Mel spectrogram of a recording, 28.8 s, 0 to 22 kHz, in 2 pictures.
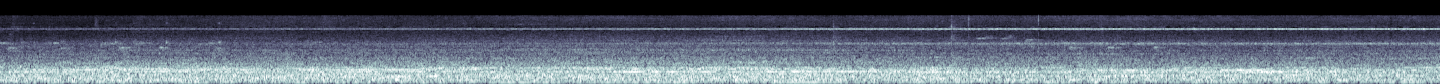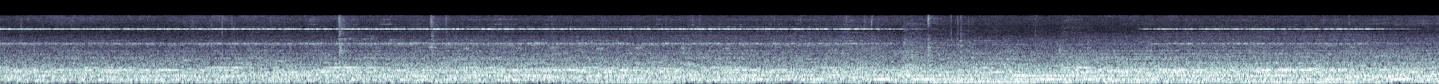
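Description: Locomotive wheels squealing on the rails as steam locomotive C58 239 and an orange diesel shunter roll slowly through the depot tracks. It is one steady high-pitched squeal over a rumble of running gear, and it drops out for a couple of seconds near the end.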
